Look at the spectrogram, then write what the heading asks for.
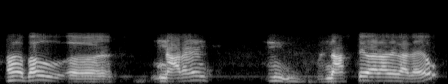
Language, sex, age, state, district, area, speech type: Sindhi, male, 30-45, Maharashtra, Thane, urban, conversation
